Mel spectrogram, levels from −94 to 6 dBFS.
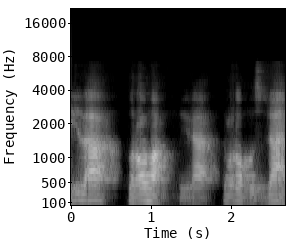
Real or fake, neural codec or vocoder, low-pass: fake; codec, 16 kHz, about 1 kbps, DyCAST, with the encoder's durations; 7.2 kHz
